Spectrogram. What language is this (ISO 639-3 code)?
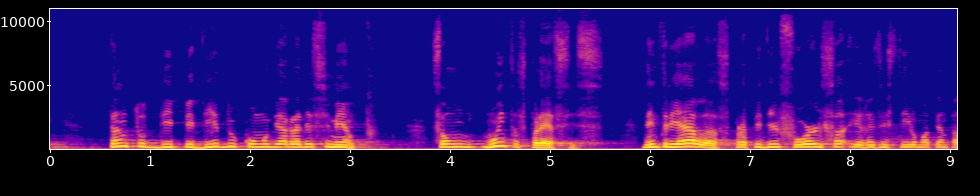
por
